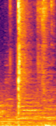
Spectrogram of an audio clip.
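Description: A second sago potato chakli is broken by hand, giving a single sharp, bright snap with a very short ring, followed by faint low rustling. The chakli is well crisp.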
